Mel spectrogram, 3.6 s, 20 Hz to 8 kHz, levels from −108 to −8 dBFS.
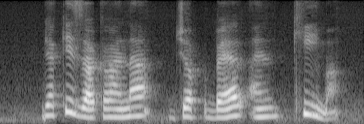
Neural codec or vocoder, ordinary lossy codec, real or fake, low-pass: codec, 16 kHz, 0.8 kbps, ZipCodec; none; fake; none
